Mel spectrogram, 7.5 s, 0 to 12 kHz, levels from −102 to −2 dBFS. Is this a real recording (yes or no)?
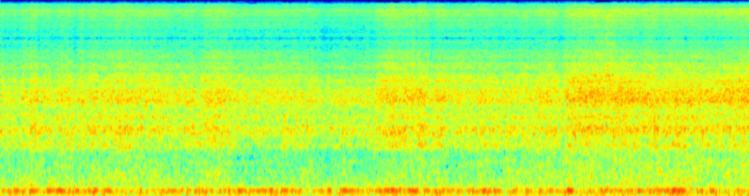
yes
